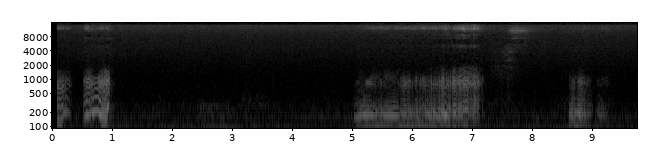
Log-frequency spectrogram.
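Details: A pet dog snoring while asleep at home: harsh, buzzy snore breaths, first a short one, then a long two-second rattling snore, then another short one, separated by quiet low breathing.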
